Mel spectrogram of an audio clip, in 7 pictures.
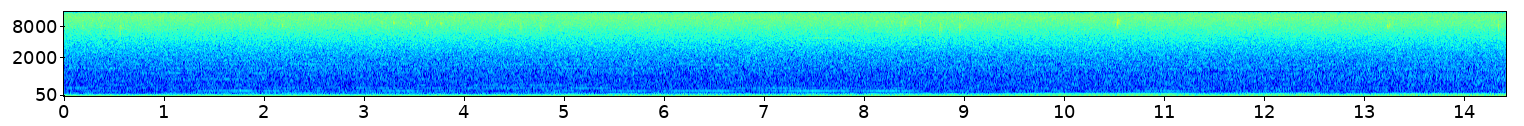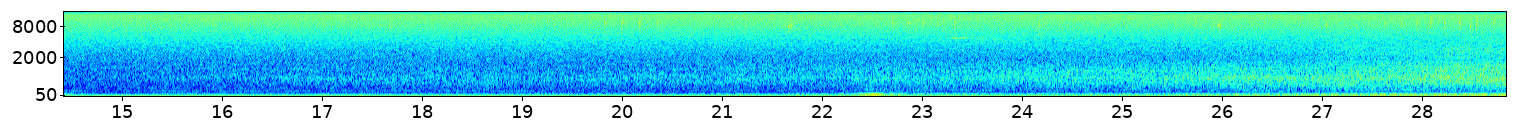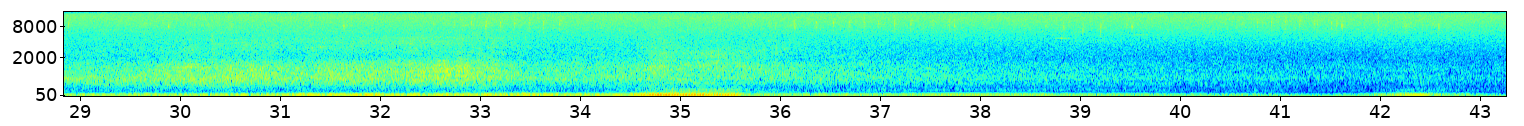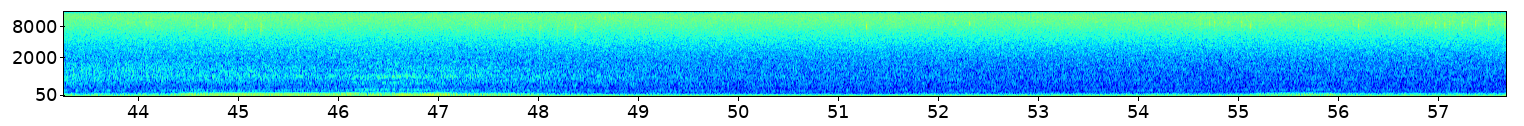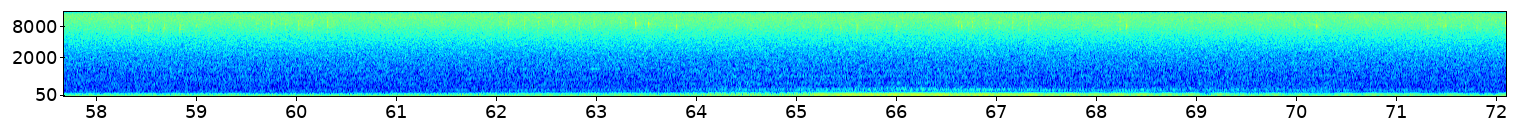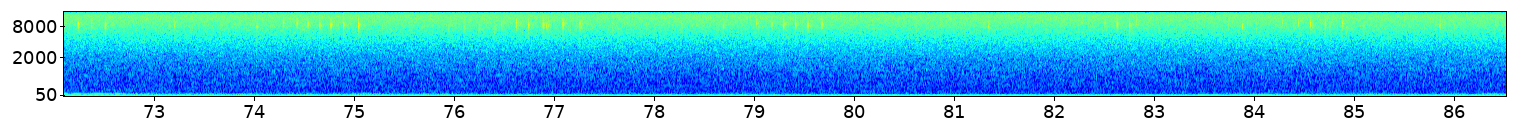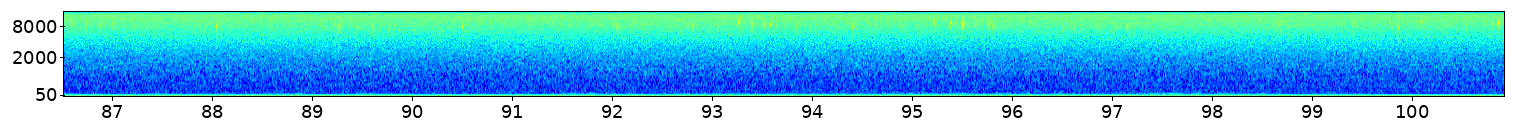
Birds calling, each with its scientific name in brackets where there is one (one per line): Townsend's Warbler (Setophaga townsendi)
